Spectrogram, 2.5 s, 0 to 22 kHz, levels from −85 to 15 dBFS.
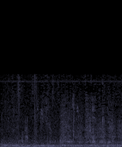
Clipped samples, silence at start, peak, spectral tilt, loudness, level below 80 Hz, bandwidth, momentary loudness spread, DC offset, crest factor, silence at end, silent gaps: under 0.1%; 0 s; -28 dBFS; -3.5 dB/octave; -49 LUFS; -58 dBFS; 11.5 kHz; 3 LU; under 0.1%; 20 dB; 0 s; none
